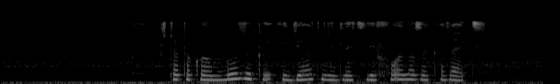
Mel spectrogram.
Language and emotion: Russian, neutral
